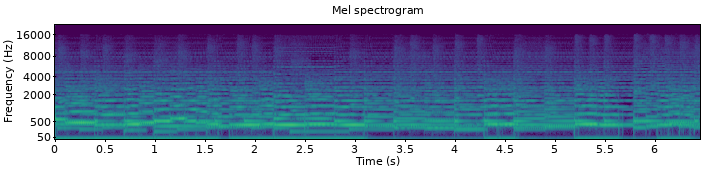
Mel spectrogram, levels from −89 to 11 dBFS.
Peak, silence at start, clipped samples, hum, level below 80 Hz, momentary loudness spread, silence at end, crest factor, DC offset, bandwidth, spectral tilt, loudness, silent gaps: -16 dBFS; 0 s; under 0.1%; none; -62 dBFS; 6 LU; 0 s; 12 dB; 0.8%; 16 kHz; -4 dB/octave; -29 LUFS; none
